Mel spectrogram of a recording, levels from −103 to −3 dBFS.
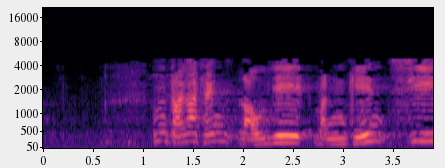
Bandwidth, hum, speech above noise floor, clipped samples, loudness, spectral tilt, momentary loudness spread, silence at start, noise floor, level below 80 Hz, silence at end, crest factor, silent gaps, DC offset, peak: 4.9 kHz; 50 Hz at -75 dBFS; 34 dB; under 0.1%; -39 LUFS; -2.5 dB/octave; 13 LU; 1.1 s; -73 dBFS; -80 dBFS; 0 s; 16 dB; none; under 0.1%; -24 dBFS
